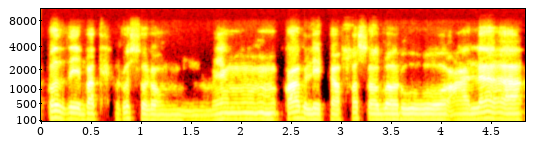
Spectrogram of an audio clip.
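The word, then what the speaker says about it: كذبت: Kalau disebut kudzibat, nah, ada angin yang keluar, kudzibat. Nah, kalau diucapkan terus-menerus, kadzabat, tangan ditaruh di depan mulut, kemudian dicoba dicium bau, berarti bacaannya betul. Kan begitulah cara pengucapannya.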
